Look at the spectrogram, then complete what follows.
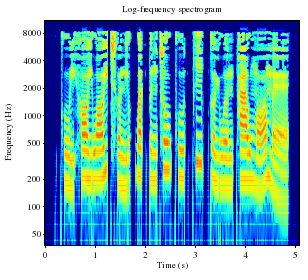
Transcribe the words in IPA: kʰ uː˨˩ j h ɔː˨ j w ɔː˨˥ j t͡sʰ ɵ˨ n j ʊ˨˥ k̚ w ɐ˧ t̚ p ɪ˨˧ ŋ t͡s o˥ w kʰ uː˧ t̚ pʰ iː˥ p̚ k ɵ˨ ɥ w ɵ˨˧ n pʰ aː˧ w m ɔː˨˥ m ɛː˨˩

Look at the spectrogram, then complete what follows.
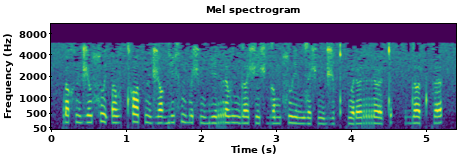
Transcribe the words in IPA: ɾ ɔ x n d͡ʒ ɤ sʷ i ʔ ɤ v tʰ ɔ t n d͡ʒ ɔ ɡ i x m b ə ʃ m b i r ə v n d ɤ ʃ i ʃ ɡ ɤ m sʷ i n z ə ʃ n d͡ʒ ɵ t kʷ ə ɾ ɵ r ɵ t | d ɤ t k ə

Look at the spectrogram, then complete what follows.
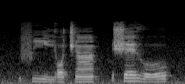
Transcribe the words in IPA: f iː˦˨ j ɔ˧ t͡ʃ ã˦ | ʃ ɛ˦ ɣ o˨˦

